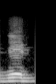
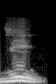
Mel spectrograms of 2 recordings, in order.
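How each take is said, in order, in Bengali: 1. অক্ষরটি 'zed' হিসেবে উচ্চারিত হয়। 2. অক্ষরটি 'zee' হিসেবে উচ্চারিত হয়। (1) "সকলে কিন্তু বলে থাকি এটা" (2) "সঠিক উচ্চারণটা হচ্ছে জি"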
